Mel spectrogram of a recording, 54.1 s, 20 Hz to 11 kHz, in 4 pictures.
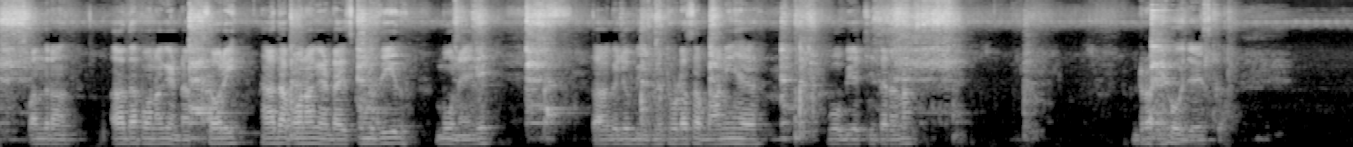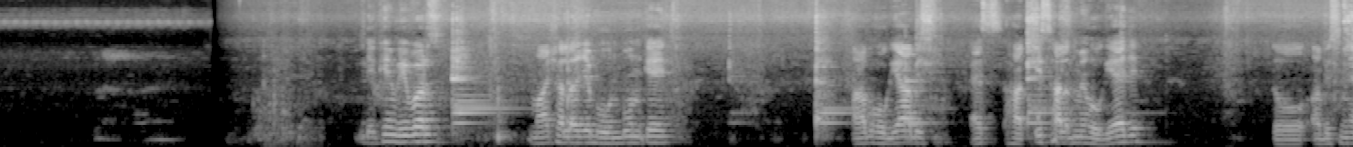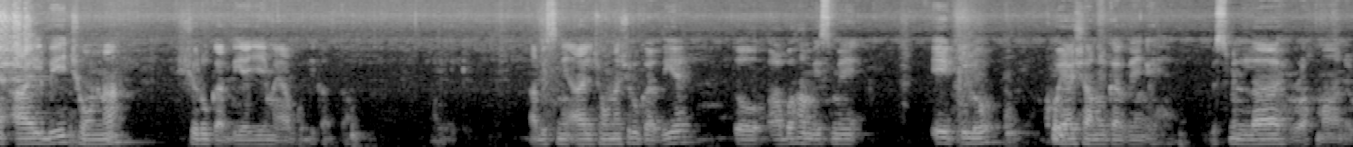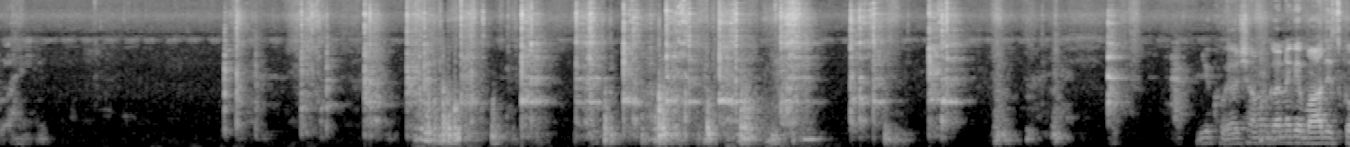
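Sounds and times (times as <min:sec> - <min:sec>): food sizzling in a pot: 0:00.0 - 0:14.4, 0:15.6 - 0:54.0
spoon scraping and knocking bowl: 0:05.2 - 0:05.8, 0:06.4 - 0:10.4, 0:18.0 - 0:19.3, 0:42.8 - 0:50.4.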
